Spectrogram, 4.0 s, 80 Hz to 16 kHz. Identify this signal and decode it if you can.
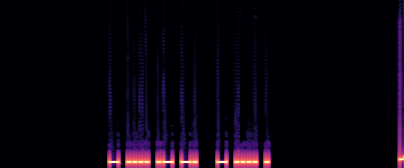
Morse code, heard as a keyed tone, about 40 wpm, 700 Hz. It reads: THAN THE
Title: Sets of 2 Words 40wpm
